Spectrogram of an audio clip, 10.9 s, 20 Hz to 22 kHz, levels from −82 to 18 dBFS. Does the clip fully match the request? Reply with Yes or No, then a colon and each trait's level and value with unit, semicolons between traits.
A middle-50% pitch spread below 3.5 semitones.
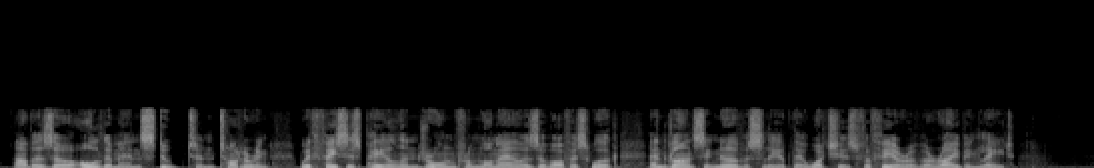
No: average, 4.1 semitones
